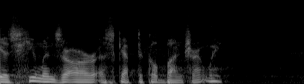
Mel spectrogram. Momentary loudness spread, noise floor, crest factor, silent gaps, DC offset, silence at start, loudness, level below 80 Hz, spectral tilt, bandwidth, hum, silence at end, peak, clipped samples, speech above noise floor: 7 LU; -70 dBFS; 18 dB; none; under 0.1%; 0 s; -36 LUFS; -58 dBFS; -7.5 dB/octave; 11.5 kHz; none; 0.8 s; -18 dBFS; under 0.1%; 35 dB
